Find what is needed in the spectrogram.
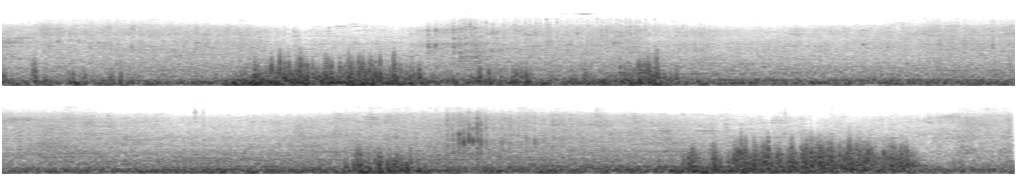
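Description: Wind buffeting the microphone of an onboard camera on a swinging reverse-bungee ride capsule. It comes in loud gusts about a second in, near three seconds, around seven seconds and again near nine seconds.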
